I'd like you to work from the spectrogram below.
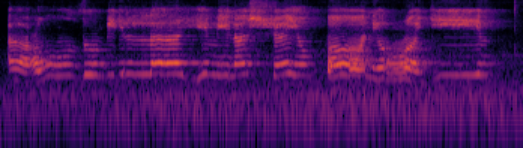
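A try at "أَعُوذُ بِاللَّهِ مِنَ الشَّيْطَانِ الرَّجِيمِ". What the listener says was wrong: Bibirnya jangan bergerak ya. Allah. Ngiru, ngiru, ngiru, ngiru. A'udzu billah. Syaifu. ya, tinggal roknya aja sedikit lagi ya. Ro. Nanti di rumah pakai ini ya. Pakai apa sih? Kaca. Ya, pakai cermin. Pakai cermin. Ini bibir masih bergerak enggak gitu. Supaya jelas ya, supaya jelas.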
